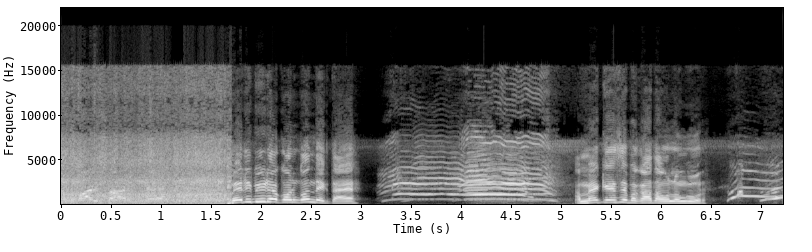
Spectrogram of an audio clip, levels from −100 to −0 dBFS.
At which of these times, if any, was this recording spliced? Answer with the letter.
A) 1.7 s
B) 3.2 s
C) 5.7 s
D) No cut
A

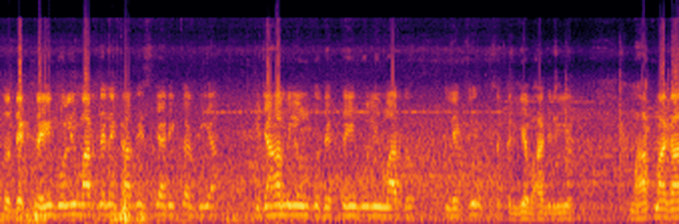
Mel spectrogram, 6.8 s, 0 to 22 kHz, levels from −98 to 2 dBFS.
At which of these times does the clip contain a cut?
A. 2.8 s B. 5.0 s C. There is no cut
B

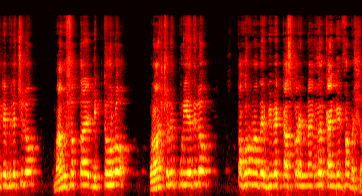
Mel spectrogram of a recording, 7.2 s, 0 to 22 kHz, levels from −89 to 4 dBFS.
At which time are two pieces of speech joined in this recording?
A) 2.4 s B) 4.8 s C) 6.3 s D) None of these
C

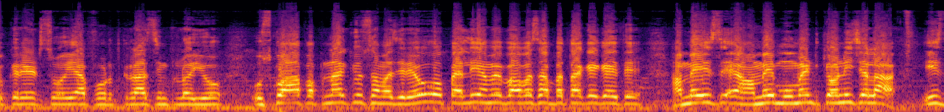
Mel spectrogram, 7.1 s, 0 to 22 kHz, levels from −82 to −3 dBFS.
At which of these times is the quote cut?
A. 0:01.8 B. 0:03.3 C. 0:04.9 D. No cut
D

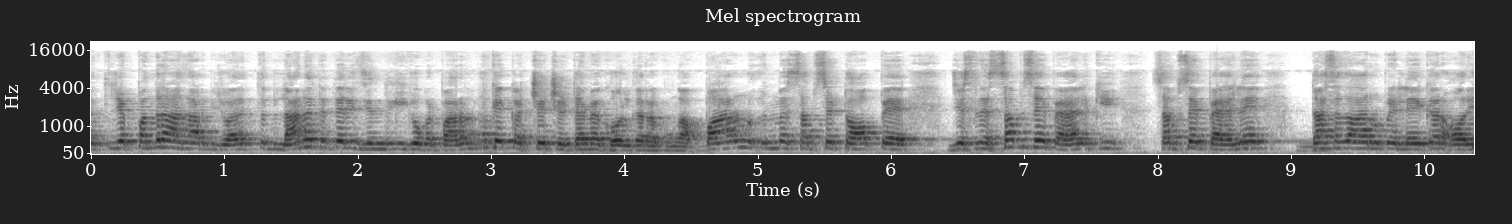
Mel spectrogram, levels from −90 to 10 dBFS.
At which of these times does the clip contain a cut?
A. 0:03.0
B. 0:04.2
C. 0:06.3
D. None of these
A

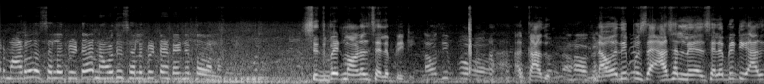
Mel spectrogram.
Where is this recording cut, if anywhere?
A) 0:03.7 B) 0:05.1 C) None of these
C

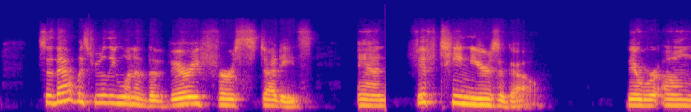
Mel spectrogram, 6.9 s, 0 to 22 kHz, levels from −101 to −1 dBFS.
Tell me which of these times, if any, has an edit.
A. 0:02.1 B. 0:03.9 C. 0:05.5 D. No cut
B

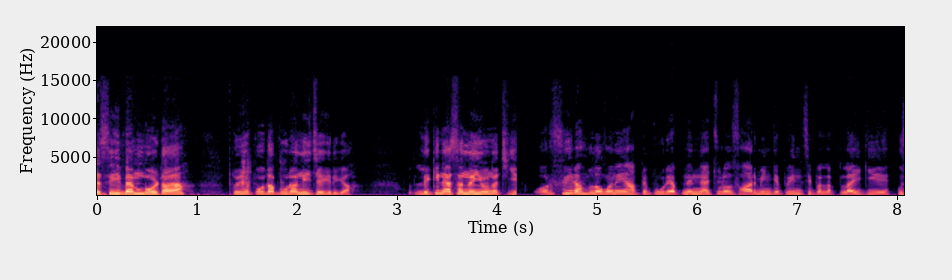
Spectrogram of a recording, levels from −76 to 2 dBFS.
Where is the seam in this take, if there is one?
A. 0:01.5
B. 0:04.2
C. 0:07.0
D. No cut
B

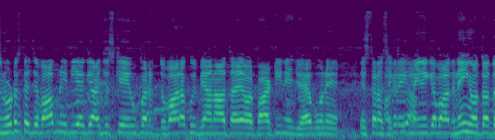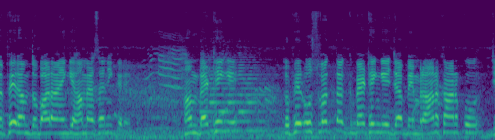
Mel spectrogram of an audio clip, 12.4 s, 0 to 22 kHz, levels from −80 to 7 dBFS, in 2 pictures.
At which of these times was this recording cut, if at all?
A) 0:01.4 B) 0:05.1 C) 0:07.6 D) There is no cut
B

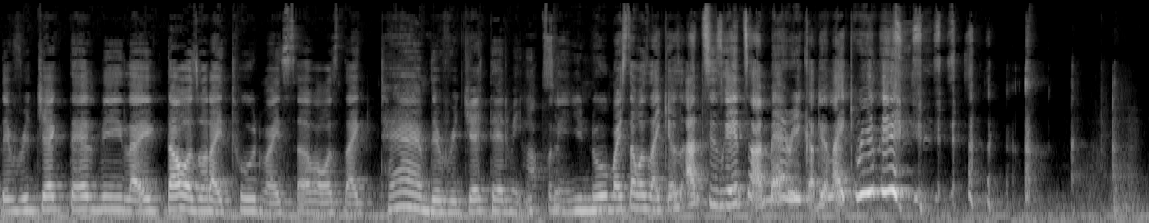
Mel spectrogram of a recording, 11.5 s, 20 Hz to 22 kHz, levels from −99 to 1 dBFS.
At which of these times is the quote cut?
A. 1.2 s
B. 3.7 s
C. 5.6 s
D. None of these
C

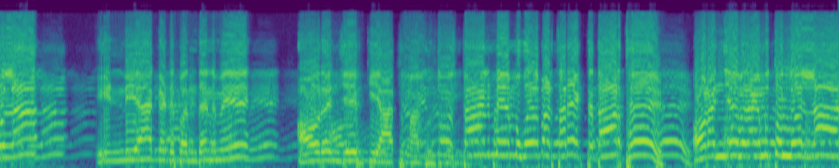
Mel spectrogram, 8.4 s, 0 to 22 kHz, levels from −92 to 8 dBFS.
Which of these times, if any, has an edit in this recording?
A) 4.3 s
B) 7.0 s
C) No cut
A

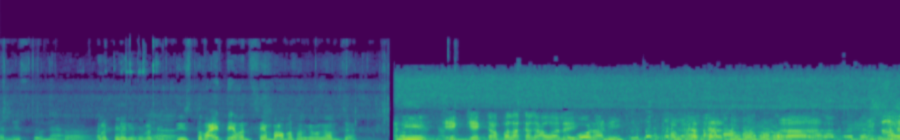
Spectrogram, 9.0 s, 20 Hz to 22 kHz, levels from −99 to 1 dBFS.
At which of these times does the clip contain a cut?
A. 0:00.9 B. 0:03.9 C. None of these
B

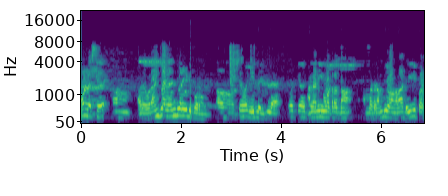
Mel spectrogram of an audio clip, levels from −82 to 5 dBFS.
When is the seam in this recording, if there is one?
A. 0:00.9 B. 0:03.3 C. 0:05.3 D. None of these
B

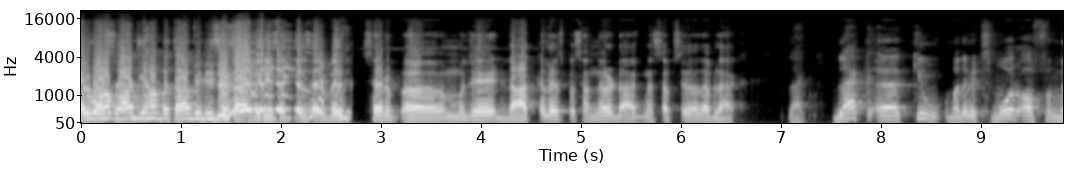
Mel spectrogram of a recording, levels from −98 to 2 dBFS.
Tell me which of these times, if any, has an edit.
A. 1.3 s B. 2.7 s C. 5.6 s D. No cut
B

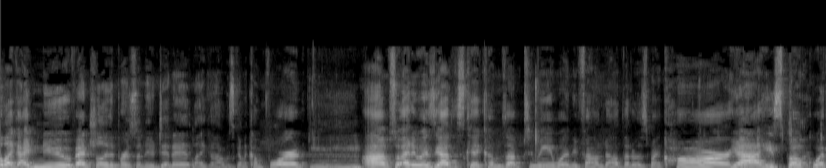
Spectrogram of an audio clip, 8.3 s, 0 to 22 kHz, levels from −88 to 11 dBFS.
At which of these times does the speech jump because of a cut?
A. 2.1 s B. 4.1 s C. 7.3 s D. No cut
C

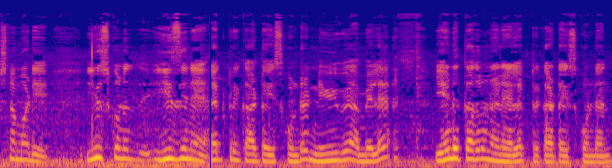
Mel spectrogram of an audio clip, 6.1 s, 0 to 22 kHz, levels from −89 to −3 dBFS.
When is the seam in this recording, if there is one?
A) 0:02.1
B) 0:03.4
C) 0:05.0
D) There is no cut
A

